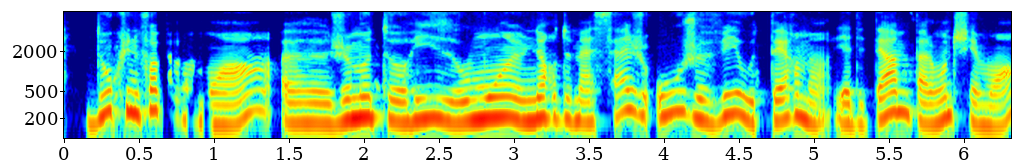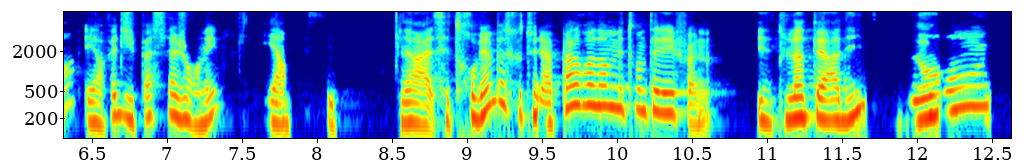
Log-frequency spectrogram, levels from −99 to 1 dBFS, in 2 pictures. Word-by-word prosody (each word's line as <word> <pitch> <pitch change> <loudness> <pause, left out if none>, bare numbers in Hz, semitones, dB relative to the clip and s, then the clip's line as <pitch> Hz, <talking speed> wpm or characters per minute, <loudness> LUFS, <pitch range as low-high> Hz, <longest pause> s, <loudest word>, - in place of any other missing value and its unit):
donc 230 +11 -2
1 245 -2 +5
fois 265 +3 +1
par 190 - -15 0.2
mois, 165 +12 -3
heu, 170 0 -1
je 180 +3 0
m'autorise 200 -2 +3
au 175 - +1
moins 205 +1 +6
1 190 +1 +4
heure 205 -1 +1
de 200 - -4
massage 215 +8 -4
où 235 +4 0
je 215 -5 -1
vais 215 +7 0
aux 195 - 0
termes. 190 0 -2
Il - - -7
y 165 - +2
a - - -2
des 160 -1 -10
termes 235 +7 +1
pas 180 -4 -3
loin 175 +5 0
de 220 - -1
chez 170 - -6
moi 150 -1 -4
et 180 - -2
en 165 - -6
fait, 225 - -2
j'y 200 -4 -2
passe 210 +2 -8
la 230 - 0
journée. 195 - -2 0.3
Il - - -6
y - - +1
a - - +1
en 170 - -3
plus 205 -5 -13 0.4
c'est 175 - 0
ouais, 160 -2 -1
c'est - - -8
trop 210 - -2
bien, 245 +7 +4
parce 340 -2 -2
que 230 - -7
tu 225 - -1
n'as 175 -5 -2
pas 290 - 0
le 320 - +3
droit 320 0 +3
de 310 - +4
mettre 290 -2 0
ton 270 - 0
téléphone, 245 -2 0 0.3
ils 185 -2 -2
te 195 - -5
l'interdisent 205 +4 +3 0.3
donc 265 +10 +3
205 Hz, 290 wpm, -23 LUFS, 180-240 Hz, 0.4 s, moins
